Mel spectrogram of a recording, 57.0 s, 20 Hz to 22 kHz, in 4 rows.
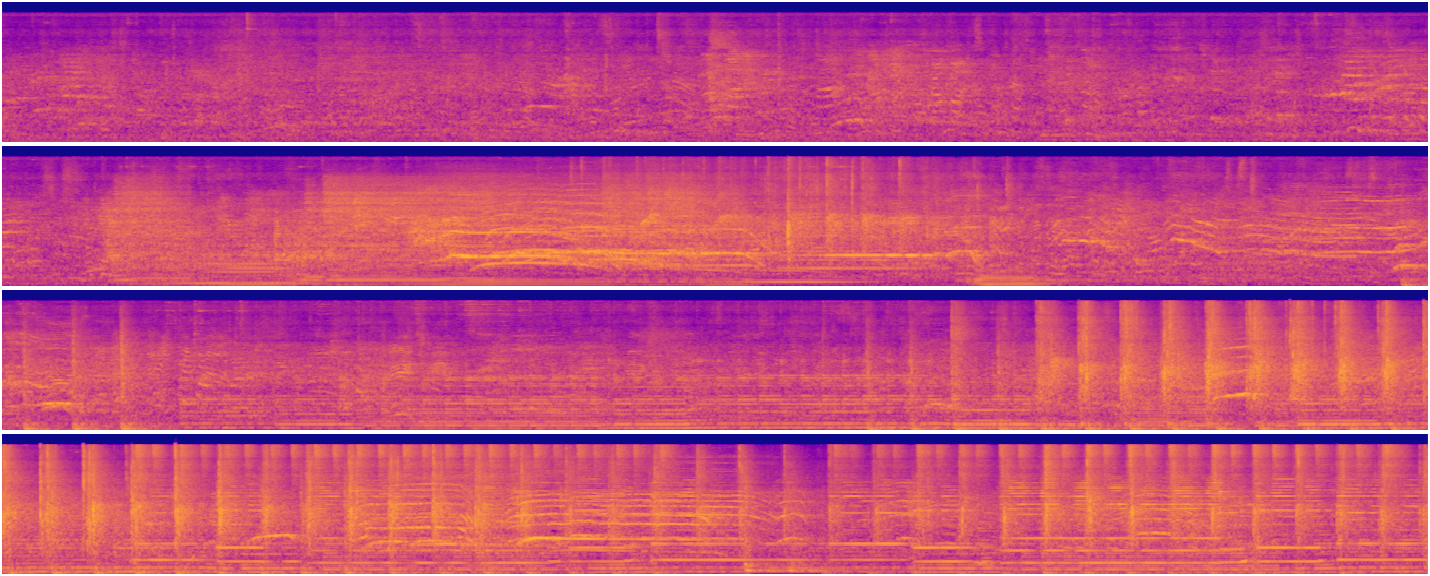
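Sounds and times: bass guitar sustained notes: 0:15.2 - 0:22.7, 0:23.9 - 0:24.8, 0:30.6 - 0:57.0
electric guitar bending notes: 0:15.3 - 0:18.8, 0:41.2 - 0:57.0
drum kit steady beat: 0:37.2 - 0:57.0.

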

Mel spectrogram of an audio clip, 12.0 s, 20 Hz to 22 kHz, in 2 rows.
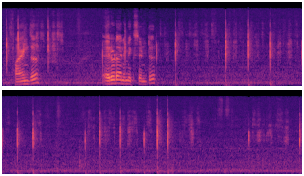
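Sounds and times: chalk tapping on chalkboard: 0:00.0 - 0:01.2, 0:02.4 - 0:06.9, 0:07.6 - 0:10.0, 0:10.9 - 0:12.0.

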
